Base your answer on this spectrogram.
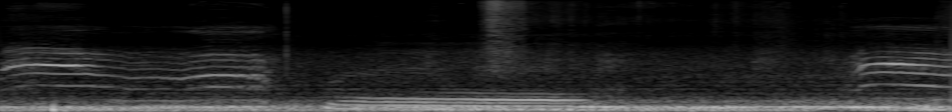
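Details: Angry, hungry domestic cat back home, meowing in two quick wavering calls, then a lower, longer moaning call, then another meow at the end, over steady low background rumble and faint music.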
